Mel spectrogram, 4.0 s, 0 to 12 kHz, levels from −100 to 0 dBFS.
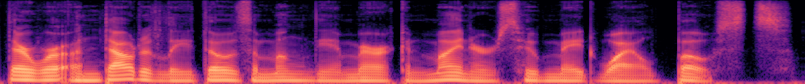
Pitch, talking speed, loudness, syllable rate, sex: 100 Hz, 180 wpm, -21 LUFS, 5.9 syllables/s, male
